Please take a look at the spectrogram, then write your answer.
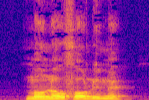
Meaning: MPV, people carrier
- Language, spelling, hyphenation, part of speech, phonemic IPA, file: Dutch, monovolume, mo‧no‧vo‧lu‧me, noun, /ˈmoː.noː.voːˌly.mə/, Nl-monovolume.ogg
